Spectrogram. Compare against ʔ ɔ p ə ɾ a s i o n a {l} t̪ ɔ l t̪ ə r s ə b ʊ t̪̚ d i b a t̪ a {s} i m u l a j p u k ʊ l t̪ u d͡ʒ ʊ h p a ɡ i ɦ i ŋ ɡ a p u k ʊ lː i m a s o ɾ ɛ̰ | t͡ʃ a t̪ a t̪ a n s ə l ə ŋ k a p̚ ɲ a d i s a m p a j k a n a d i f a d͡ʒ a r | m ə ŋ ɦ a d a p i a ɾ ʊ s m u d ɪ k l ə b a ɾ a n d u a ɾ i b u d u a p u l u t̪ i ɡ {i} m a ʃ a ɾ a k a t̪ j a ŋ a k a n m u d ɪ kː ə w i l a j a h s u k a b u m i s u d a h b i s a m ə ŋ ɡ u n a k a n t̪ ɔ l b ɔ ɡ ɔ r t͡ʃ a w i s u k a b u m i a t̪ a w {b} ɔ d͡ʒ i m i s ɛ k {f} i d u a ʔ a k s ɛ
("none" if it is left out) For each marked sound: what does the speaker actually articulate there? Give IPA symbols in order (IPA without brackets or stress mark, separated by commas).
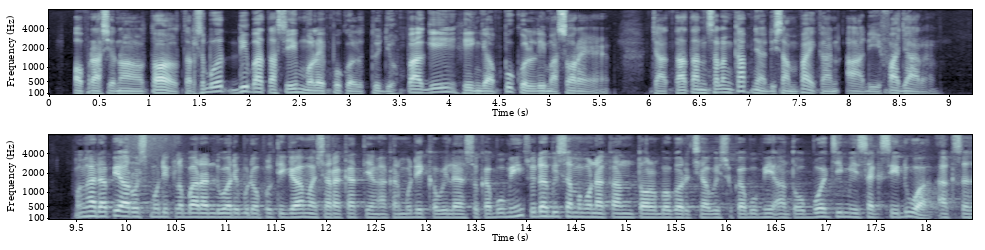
l, s, a, b, s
